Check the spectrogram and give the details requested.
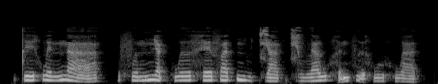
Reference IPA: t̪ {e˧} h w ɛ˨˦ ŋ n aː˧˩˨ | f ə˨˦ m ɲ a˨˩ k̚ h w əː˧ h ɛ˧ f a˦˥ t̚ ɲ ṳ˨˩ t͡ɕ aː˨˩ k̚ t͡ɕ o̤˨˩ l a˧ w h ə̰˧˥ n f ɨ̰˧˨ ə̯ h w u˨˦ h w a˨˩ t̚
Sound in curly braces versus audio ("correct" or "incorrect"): incorrect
